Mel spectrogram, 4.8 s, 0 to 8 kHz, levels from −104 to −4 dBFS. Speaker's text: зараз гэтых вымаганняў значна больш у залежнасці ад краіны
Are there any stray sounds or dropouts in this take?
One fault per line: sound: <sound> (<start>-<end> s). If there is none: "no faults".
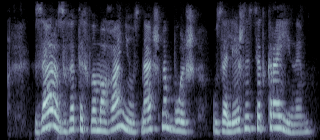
no faults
